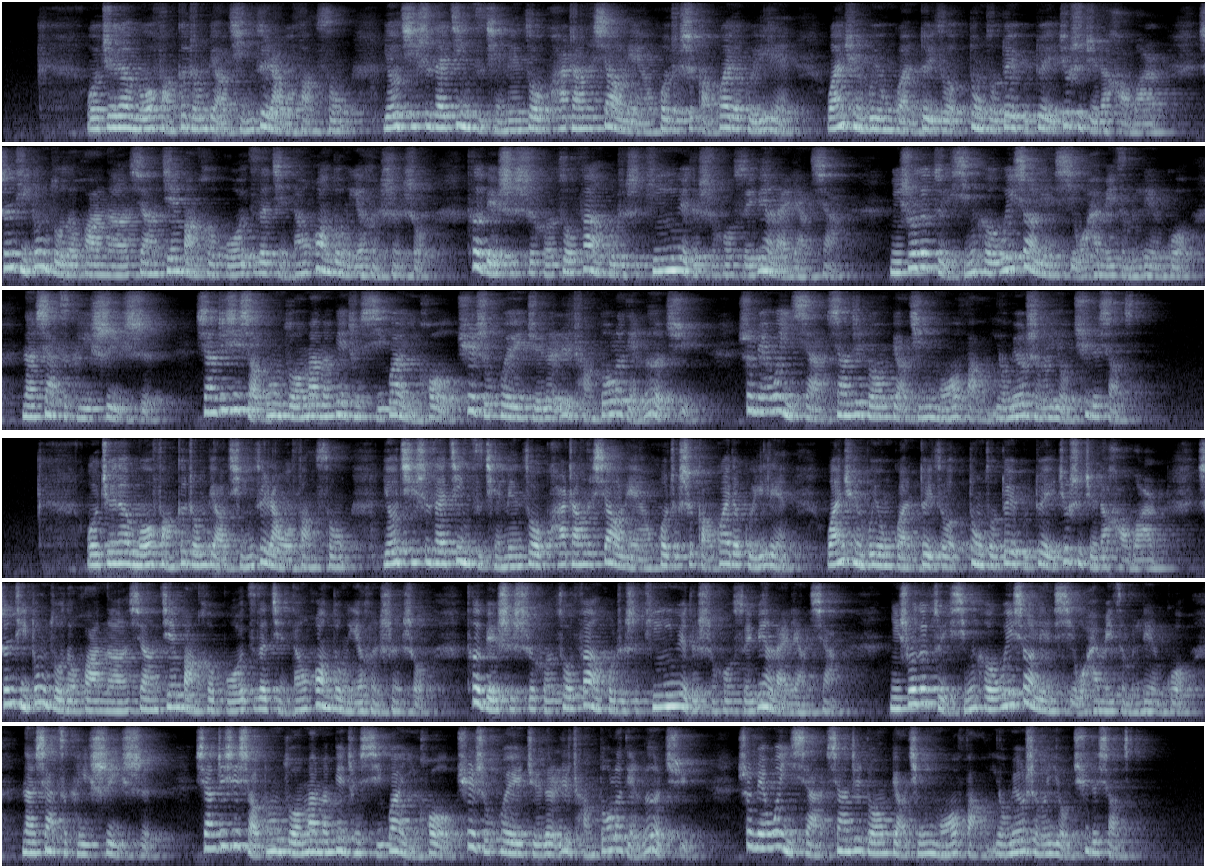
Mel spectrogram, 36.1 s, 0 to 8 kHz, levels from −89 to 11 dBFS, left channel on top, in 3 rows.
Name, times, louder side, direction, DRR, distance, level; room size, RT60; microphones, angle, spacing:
voice 1, 0.4-7.9 8.3-20.4 20.9-23.9 24.3-25.5 26.0-30.9 31.4-35.3, right 1 dB, 70° right, 3 dB, 2.0 m, -19 dB
22.5 x 8.9 x 2.2 m, 0.87 s
head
